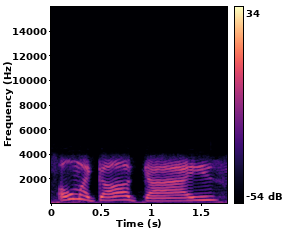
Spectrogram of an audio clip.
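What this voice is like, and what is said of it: Put-on American accent. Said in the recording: “Can you do the American accent ... say something in American”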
